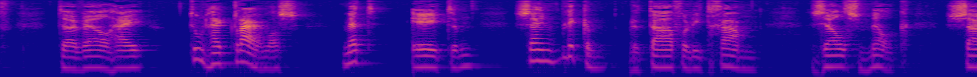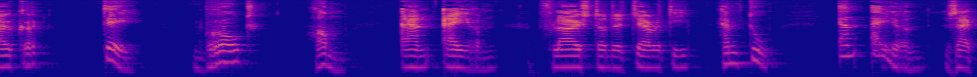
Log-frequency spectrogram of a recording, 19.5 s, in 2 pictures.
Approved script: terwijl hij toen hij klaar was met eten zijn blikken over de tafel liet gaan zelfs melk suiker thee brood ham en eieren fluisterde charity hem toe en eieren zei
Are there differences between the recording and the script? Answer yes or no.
yes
